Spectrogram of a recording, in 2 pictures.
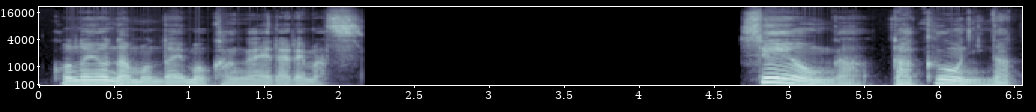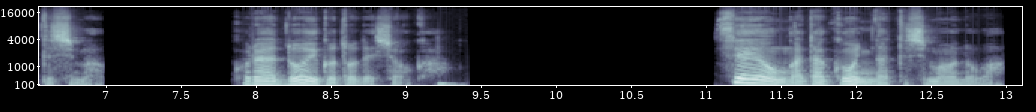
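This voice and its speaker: A man's voice: medium pitch, gravelly, a little mellow. A man giving scripted instructional narration as a pronunciation teacher, enunciating carefully step by step.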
